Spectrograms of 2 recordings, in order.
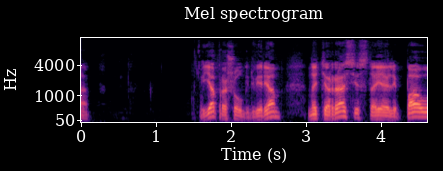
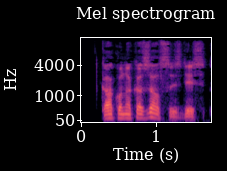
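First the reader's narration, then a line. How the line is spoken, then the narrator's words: Plain. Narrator (Russian): спросила Сирена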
